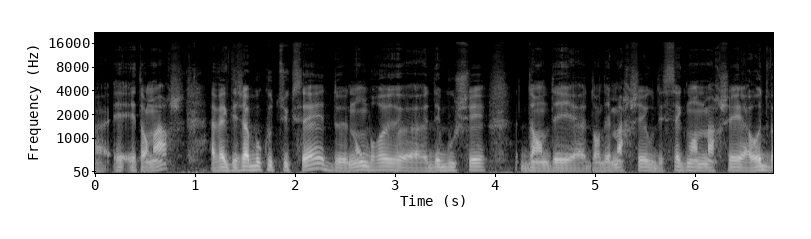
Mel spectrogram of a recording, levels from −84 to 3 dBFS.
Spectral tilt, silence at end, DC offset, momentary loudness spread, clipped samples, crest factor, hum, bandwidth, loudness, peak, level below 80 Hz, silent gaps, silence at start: -7 dB/octave; 0 s; under 0.1%; 6 LU; under 0.1%; 20 dB; none; 17 kHz; -25 LUFS; -6 dBFS; -44 dBFS; none; 0 s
